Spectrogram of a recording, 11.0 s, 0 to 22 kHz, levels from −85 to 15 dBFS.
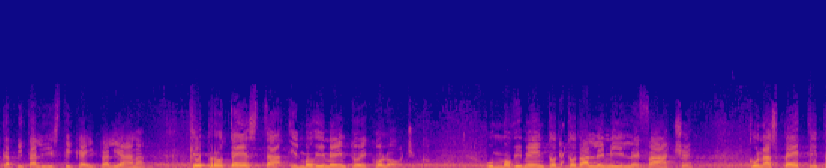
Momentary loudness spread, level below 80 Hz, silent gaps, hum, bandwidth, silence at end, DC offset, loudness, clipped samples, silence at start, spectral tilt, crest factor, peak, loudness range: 16 LU; -58 dBFS; none; none; 8.8 kHz; 0 s; under 0.1%; -17 LUFS; under 0.1%; 0 s; -7 dB/octave; 14 dB; -4 dBFS; 2 LU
